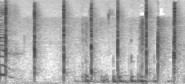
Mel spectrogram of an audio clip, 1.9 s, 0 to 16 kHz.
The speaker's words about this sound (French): Puis il y en a qui ont été là de 1h hier après-midi pour monter la salle, puis qui ont fini à 11h hier soir. Je hmm. trouve ça vraiment chouette. Ben, c'est sûr que dans le cas de la Fondation. on va les applaudir.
